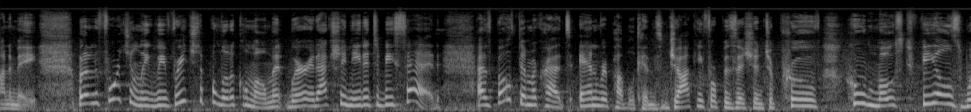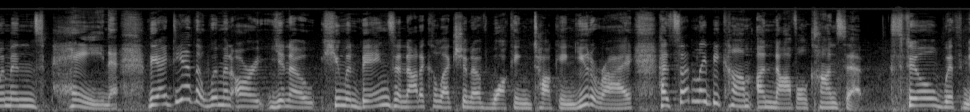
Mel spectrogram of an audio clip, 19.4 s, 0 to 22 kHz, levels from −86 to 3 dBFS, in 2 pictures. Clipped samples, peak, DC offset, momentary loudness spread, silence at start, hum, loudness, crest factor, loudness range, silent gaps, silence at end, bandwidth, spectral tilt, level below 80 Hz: under 0.1%; -10 dBFS; under 0.1%; 6 LU; 0 s; none; -30 LUFS; 20 dB; 3 LU; none; 0 s; 17 kHz; -3.5 dB/octave; -62 dBFS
